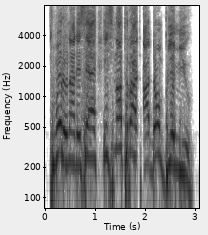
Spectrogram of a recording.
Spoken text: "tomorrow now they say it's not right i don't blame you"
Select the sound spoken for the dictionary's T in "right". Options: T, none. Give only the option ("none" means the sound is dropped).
T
